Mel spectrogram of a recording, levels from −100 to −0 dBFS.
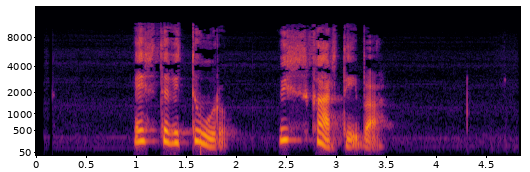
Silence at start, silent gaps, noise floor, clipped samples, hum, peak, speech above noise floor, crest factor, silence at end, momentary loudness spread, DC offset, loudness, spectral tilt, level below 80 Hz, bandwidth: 1 s; none; -71 dBFS; under 0.1%; none; -6 dBFS; 43 dB; 26 dB; 1.4 s; 11 LU; under 0.1%; -29 LUFS; -4 dB/octave; -76 dBFS; 11.5 kHz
